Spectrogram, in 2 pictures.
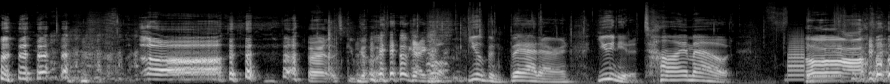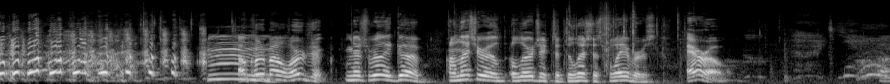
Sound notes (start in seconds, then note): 1.4 groaning with regret; 8.0 protesting moans from being force fed; 16.7 excited gasps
